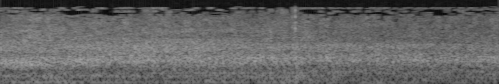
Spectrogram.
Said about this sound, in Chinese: 这时，从身后传来了机动车发动机的声音。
